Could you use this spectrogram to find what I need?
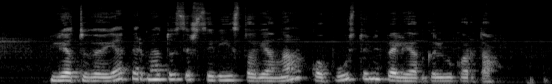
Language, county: Lithuanian, Kaunas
